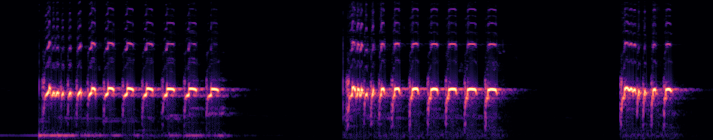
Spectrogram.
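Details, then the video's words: Local zebra dove with a big, lively voice, used as a lure to draw replies from other doves; three bursts of quick, stuttering pulsed coos around mid pitch, each lasting a couple of seconds, with a low hum under the first. "Perkutut lokal GACOR suara besar"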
